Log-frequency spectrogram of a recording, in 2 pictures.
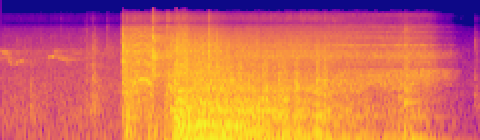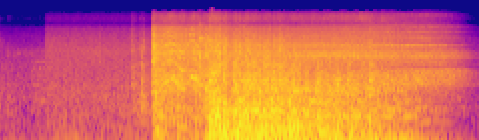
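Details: Pontiac GTO, open-header start: two loud starts, each roaring briefly, then fading and dying within seconds. Engine won't stay running; cause suspected, not confirmed.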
